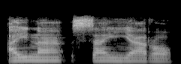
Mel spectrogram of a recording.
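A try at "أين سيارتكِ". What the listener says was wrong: Tu-nya dibaca juga sayyarotuki.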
